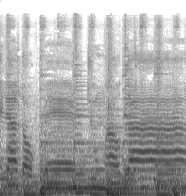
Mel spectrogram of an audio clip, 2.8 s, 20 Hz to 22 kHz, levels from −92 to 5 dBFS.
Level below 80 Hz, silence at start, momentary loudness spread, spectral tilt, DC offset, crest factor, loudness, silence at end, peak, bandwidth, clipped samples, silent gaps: -26 dBFS; 0 s; 2 LU; -7 dB/octave; under 0.1%; 12 dB; -20 LUFS; 0 s; -6 dBFS; 17 kHz; under 0.1%; none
